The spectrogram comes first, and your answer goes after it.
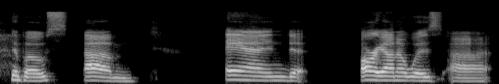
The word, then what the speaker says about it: DeBose: That is how you pronounce her last name, right? I believe it's DeBose. DeBose.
